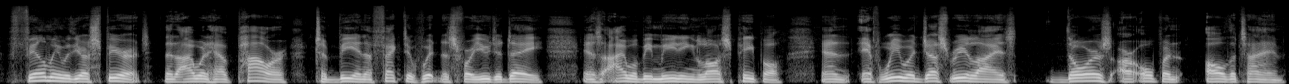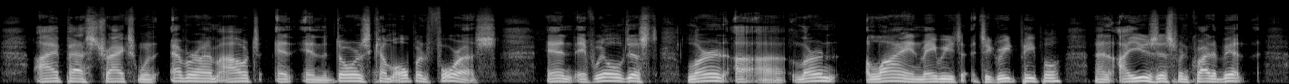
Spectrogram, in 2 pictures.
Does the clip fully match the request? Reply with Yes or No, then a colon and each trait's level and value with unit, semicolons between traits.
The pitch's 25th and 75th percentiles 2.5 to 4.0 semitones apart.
Yes: average, 3.4 semitones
